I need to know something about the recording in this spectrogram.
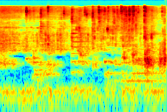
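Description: Faint steady rattling rush of raw peanuts being poured from a plastic container into a small ceramic bowl.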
